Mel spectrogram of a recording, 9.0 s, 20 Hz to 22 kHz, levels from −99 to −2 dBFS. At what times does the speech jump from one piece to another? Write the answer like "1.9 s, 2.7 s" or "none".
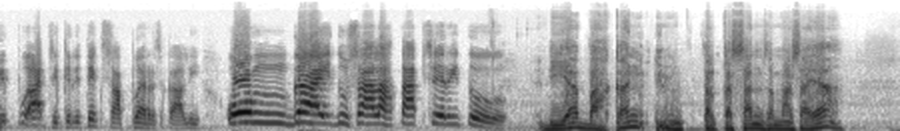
5.0 s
